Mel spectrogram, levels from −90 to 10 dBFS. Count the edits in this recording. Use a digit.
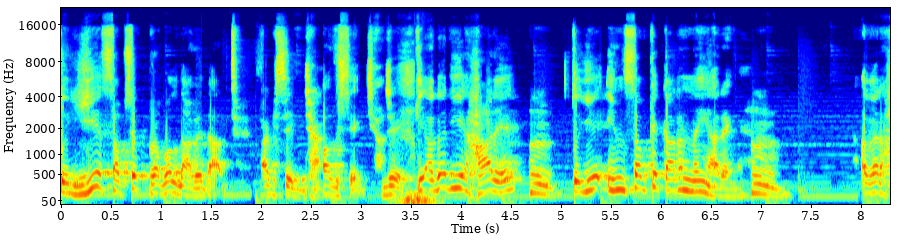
1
